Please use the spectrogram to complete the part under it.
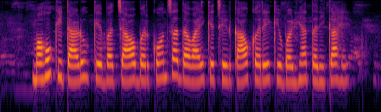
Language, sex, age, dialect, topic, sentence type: Chhattisgarhi, female, 18-24, Northern/Bhandar, agriculture, question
